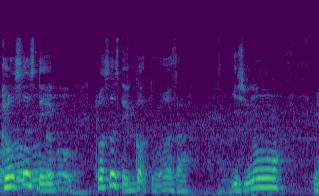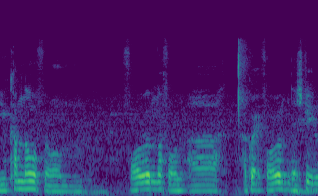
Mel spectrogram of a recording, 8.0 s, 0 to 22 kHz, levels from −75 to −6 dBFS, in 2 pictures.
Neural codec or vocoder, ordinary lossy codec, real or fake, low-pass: none; none; real; 9.9 kHz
